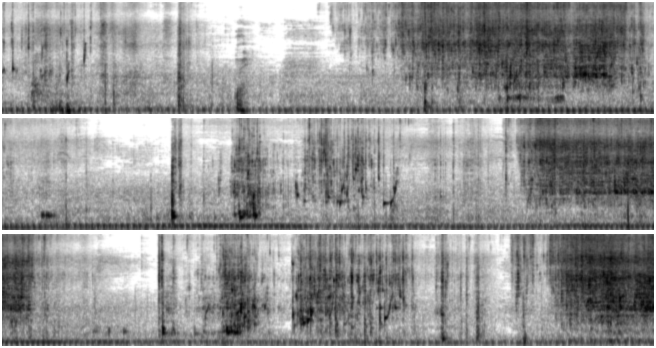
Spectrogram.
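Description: Liquid scooped with a plastic scoop from a bucket and poured into a plastic barrel of fermenting fish mash. It comes in three pours of a second or two each, a few seconds apart, with drips and small clicks of the scoop in between.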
